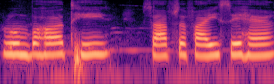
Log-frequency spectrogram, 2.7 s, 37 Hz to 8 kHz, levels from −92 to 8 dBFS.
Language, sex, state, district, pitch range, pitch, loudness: Hindi, female, Jharkhand, Deoghar, 235-250 Hz, 245 Hz, -13 LUFS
